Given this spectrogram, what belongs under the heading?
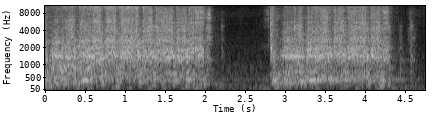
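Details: Riding mower with bypassed, rewired safety switches and push-start button, powered by jumper cables from another tractor's battery: two roughly two-second bursts of free starter whirring with a pause between, normal cranking.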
